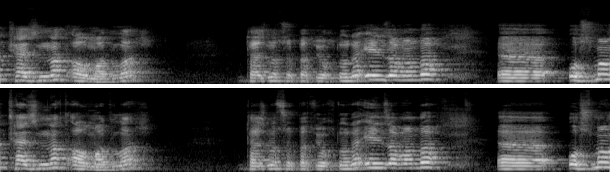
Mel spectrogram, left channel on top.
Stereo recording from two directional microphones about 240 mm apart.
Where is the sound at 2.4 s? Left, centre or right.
Right.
